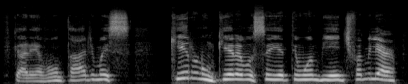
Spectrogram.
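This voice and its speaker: A man's voice: sits high, expressive, brisk, a little mellow, no room sound, studio quality. A man with a Brazilian Portuguese accent chatting informally as a podcast host, thinking aloud as he goes. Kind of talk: casual podcast conversation.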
